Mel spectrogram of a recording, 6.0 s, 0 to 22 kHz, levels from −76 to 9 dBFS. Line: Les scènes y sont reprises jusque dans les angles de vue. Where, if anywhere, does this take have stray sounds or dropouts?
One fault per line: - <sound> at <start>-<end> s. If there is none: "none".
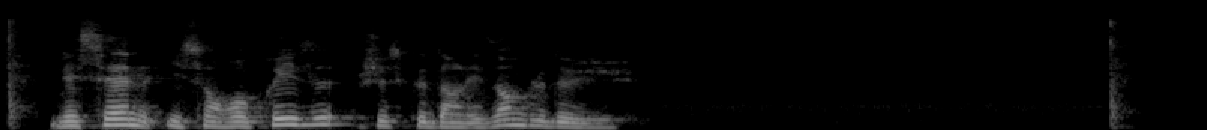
none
